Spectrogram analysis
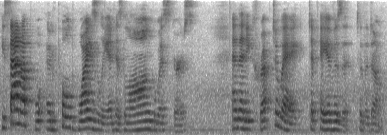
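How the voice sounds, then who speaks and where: Bright-voiced woman reading aloud in a roomy space. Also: fairly low pitch, expressive, measured pace. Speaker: storybook reader. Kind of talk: children's read-aloud with casual asides. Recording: roomy echo, faint background noise.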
